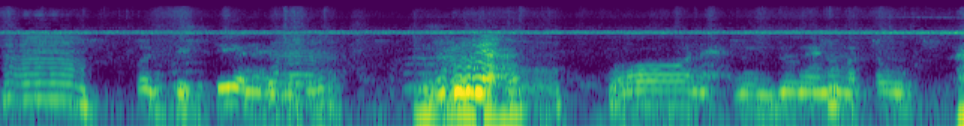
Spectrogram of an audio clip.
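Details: Goats with their kids at an Indonesian goat farm: wavering, harmonic bleats rise and fall, one near the start and another around four seconds, mixed with human speech and a steady high electronic whine.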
